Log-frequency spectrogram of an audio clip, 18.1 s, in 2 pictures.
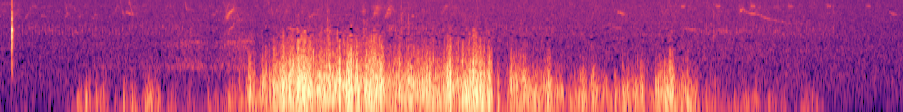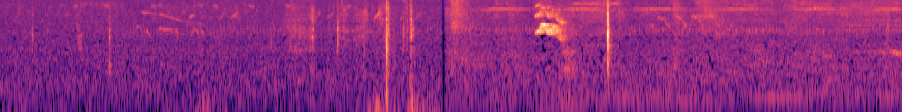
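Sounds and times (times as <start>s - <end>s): faint outdoor ambience: 0.0s - 18.0s
faint bird chirps: 6.1s - 18.0s.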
